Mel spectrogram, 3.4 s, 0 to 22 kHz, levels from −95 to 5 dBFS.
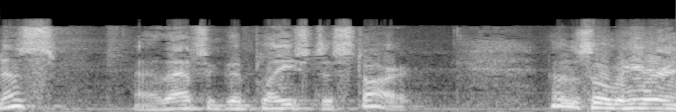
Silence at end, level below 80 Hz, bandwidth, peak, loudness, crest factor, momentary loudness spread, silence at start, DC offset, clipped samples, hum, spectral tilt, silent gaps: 0 s; -38 dBFS; 11 kHz; 0 dBFS; -7 LUFS; 8 dB; 17 LU; 0 s; under 0.1%; 4%; none; -3 dB/octave; none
